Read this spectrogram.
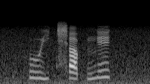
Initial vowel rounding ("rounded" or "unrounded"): rounded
